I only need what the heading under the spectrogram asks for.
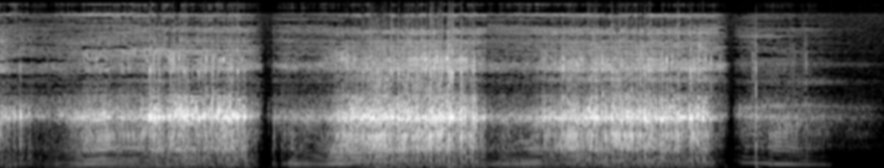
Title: stfu snoring for the love of christ!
